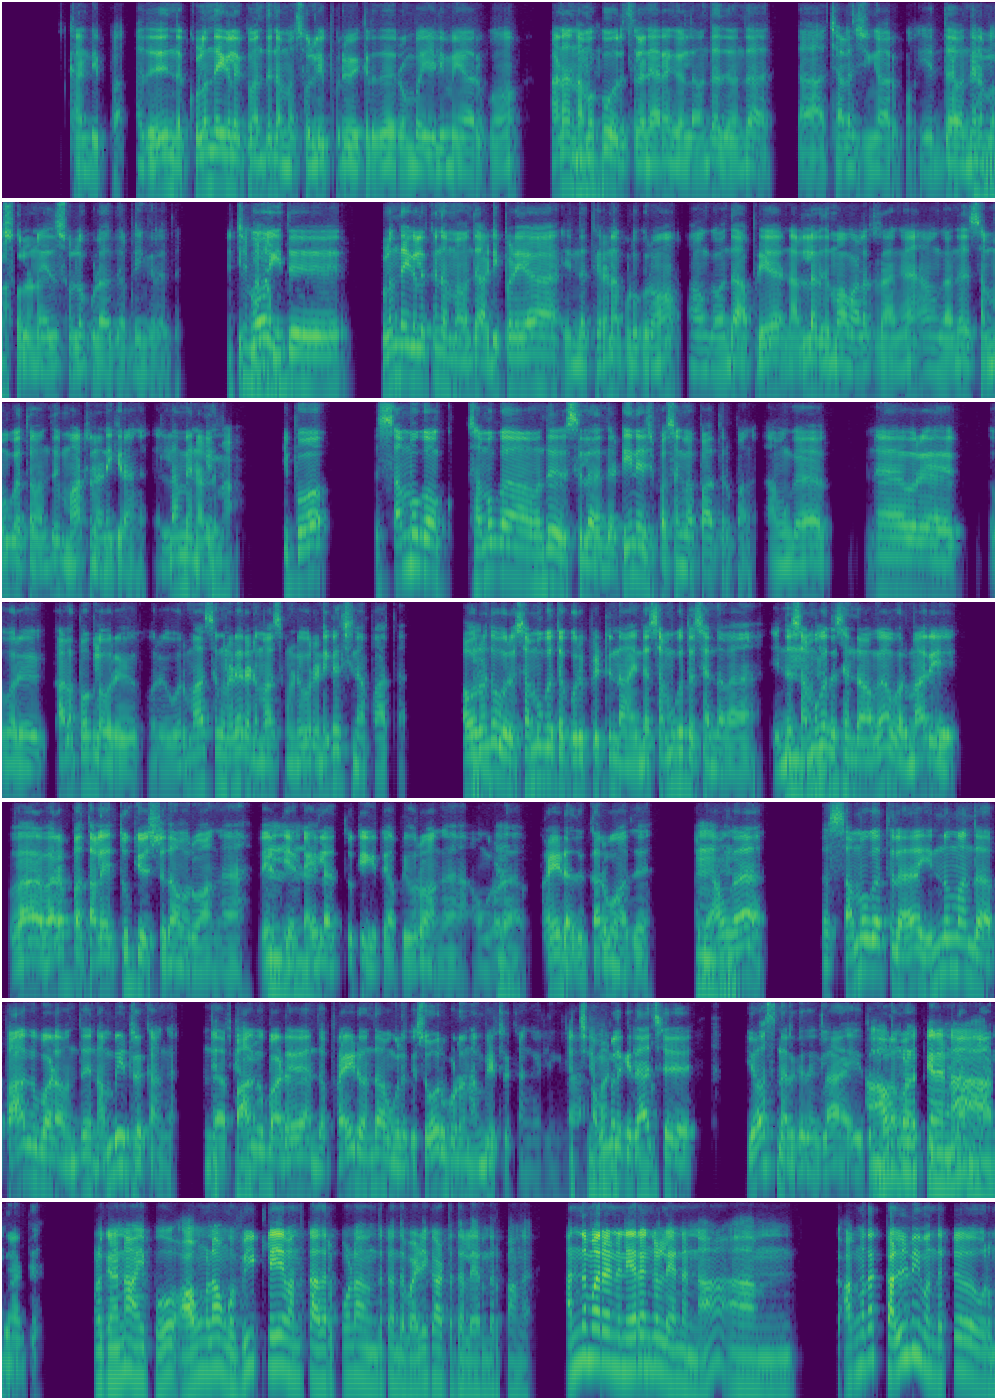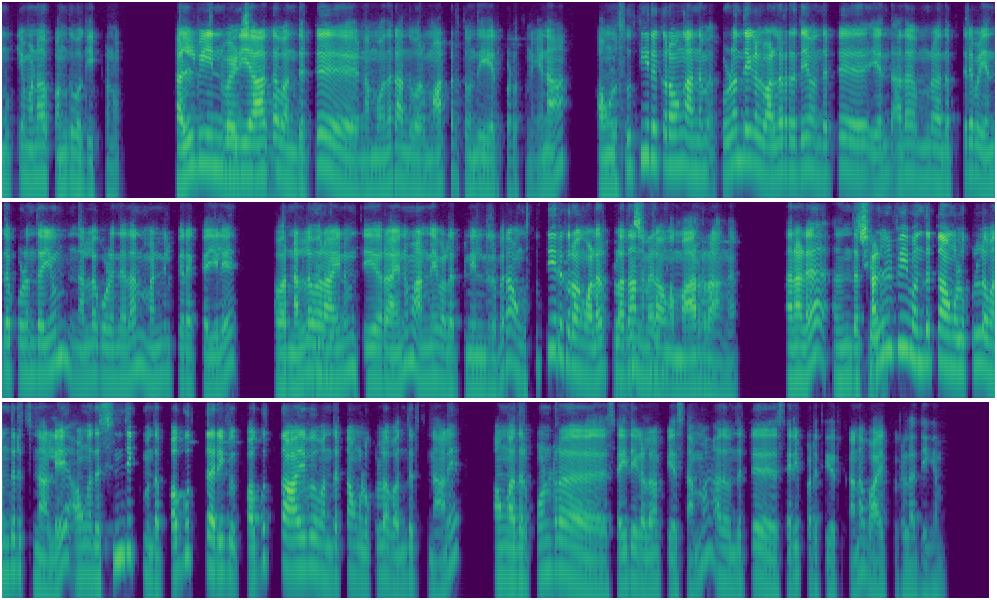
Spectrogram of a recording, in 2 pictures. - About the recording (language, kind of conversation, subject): Tamil, podcast, கதைகள் மூலம் சமூக மாற்றத்தை எவ்வாறு தூண்ட முடியும்?
- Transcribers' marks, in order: other noise; in English: "சாலஞ்சிங்கா"; in English: "பிரைட்"; in English: "பிரைடு"; drawn out: "அவங்களுக்கு"; horn; singing: "எந்த குழந்தையும் நல்ல குழந்தை தான் மண்ணில் பிறக்கையிலே, அவர் நல்லவராயினும், தீயவராயினும் அன்னை வளர்ப்பின்ற"; unintelligible speech; other street noise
